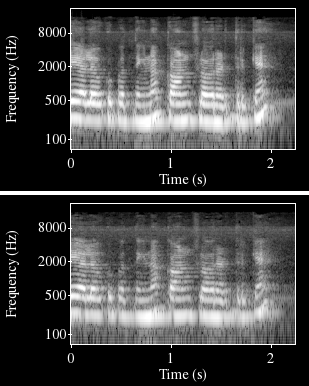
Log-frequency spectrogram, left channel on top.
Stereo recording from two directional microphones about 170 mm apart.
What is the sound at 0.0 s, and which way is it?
A woman's voice, 50° left (ahead or behind).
